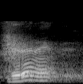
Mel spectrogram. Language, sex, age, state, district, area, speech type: Nepali, male, 18-30, West Bengal, Darjeeling, rural, spontaneous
